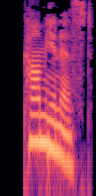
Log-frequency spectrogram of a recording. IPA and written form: kˈɑːmjənəst (communist)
